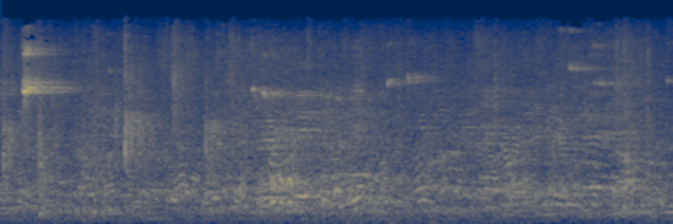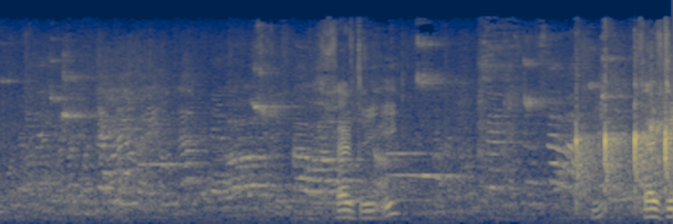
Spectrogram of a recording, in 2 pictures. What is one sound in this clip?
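Sports shoes squeak sharply on a hall floor.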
